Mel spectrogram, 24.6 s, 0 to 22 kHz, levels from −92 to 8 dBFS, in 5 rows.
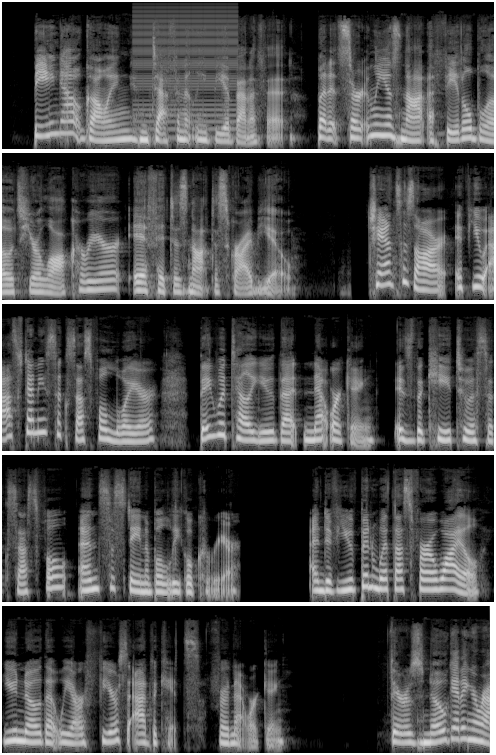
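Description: From 1.32 to 2.37 s, a steady, raspy 217 Hz buzz sits about 18 dB under the speech: GSM phone buzz, a nearby handset's call bursts rectified into the audio.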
